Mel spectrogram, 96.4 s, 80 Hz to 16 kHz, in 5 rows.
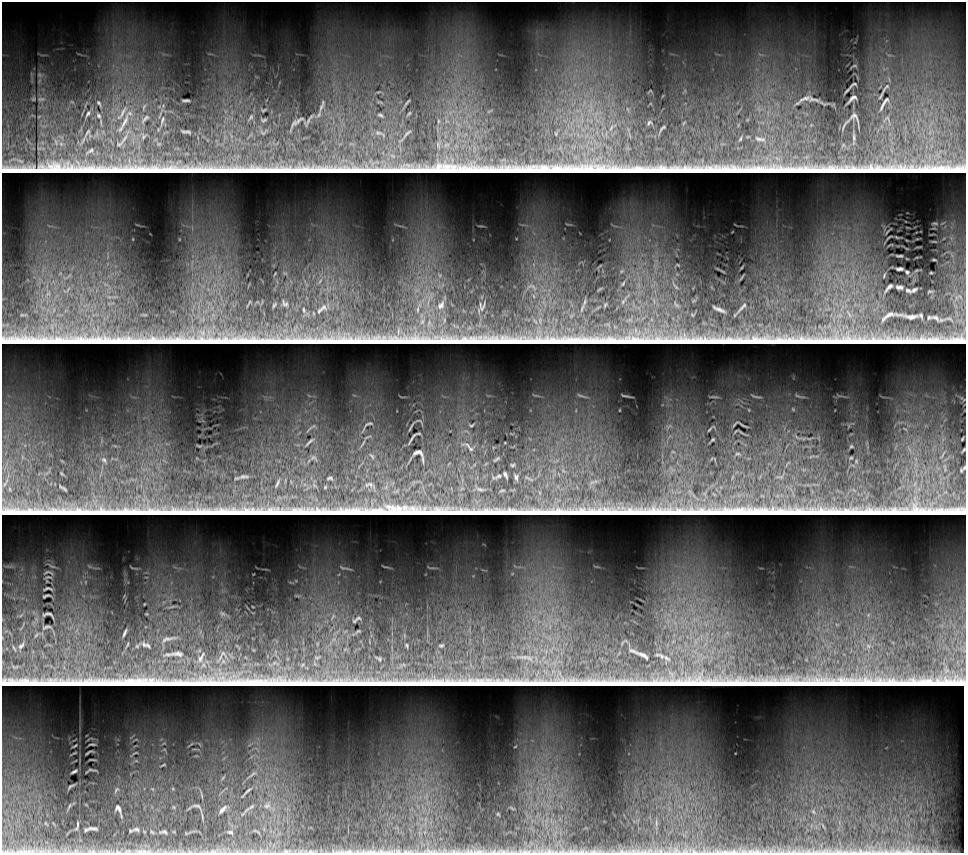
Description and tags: Morcambe Sea Front2
One of many shore samples of the seafront in morecambe that I recorded for an up comming project in the Winter Gardens.
This sample contains a more ambient feel of the seafront with children talking and seagulls in the background
I have the MS recording of this too, if you would like this please send me a message.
